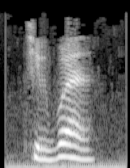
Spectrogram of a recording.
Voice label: "qingwen", Chinese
